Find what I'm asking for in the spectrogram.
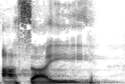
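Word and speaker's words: açaí: but it's pronounced acai. Acai. Did you know this? This is weird to me. I find that pretentious. Not my friend. My friend's great. I know him well. I find the berry pretentious. The whole berry, like the whole fruit. I'm done with the fruit. Acai. Acai's a pretentious fruit. You can't be four letters long and have three syllables.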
